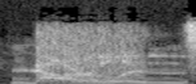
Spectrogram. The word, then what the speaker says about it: New Orleans: On Sunday, sources say NBA going forward with a plan to take over the New Orleans Hornets. – Narlins. Say it right, man.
